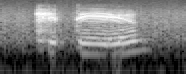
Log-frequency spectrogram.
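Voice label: Russian speech, Mi-8MT RI65; DCS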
